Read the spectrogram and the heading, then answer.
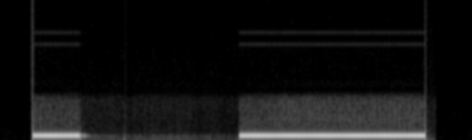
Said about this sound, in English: The phone's been ringing here for a second, so.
